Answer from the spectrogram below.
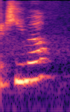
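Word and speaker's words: Kimo: Maybe it's pronounced chymo. – I would say chemo. – I would say chemo too because I did.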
